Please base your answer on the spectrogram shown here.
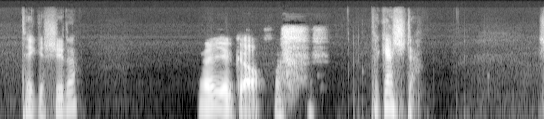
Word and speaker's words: Takeshita: okay he's good this takeshita yep i i found out if you say his name like in english it comes out a bit differently but yes take a shooter there you go takeshita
